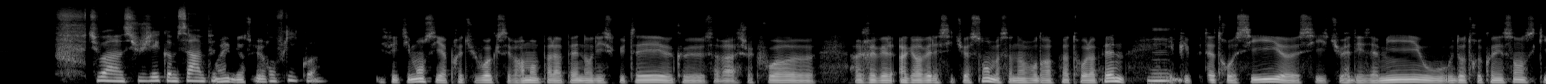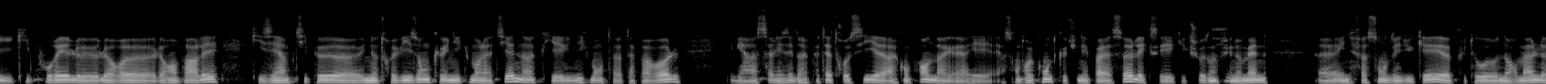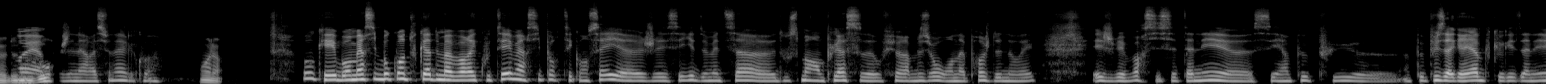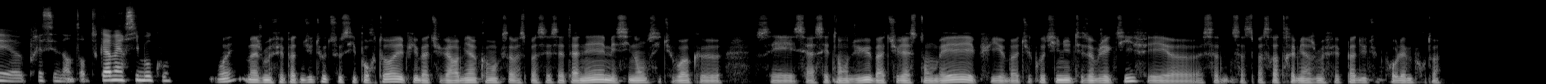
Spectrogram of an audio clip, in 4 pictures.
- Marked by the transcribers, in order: blowing; "aggraver-" said as "agréver"; tapping
- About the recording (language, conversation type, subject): French, advice, Comment puis-je concilier mes objectifs personnels avec les attentes de ma famille ou de mon travail ?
